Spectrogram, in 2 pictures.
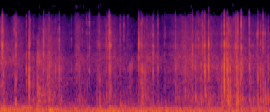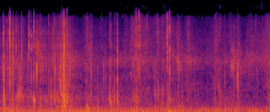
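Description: A paint stencil is peeled straight back off a surface low and slow, giving a continuous close crinkling, tearing rustle with small crackles throughout, under a low steady room rumble.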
